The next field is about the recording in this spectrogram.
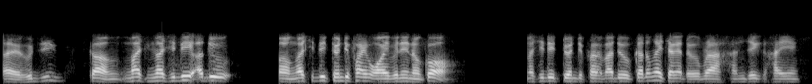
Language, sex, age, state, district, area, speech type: Manipuri, male, 30-45, Manipur, Ukhrul, rural, conversation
